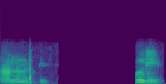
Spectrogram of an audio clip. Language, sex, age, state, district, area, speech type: Hindi, male, 18-30, Uttar Pradesh, Chandauli, rural, conversation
